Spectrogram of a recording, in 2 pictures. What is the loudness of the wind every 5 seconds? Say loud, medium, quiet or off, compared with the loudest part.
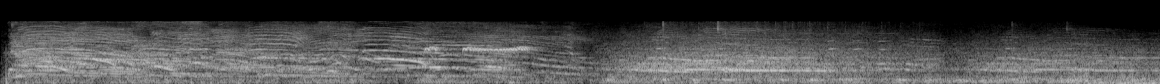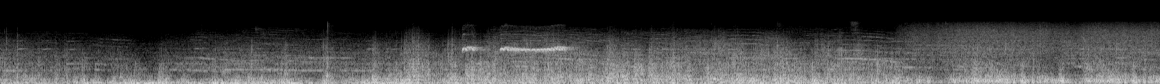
quiet, quiet, medium, loud, loud.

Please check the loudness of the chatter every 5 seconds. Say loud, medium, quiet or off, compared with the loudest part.
loud, loud, medium, quiet, quiet.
